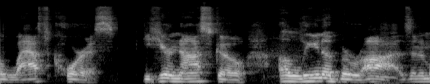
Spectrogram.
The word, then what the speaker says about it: Alina Baraz: was i i did not know how to pronounce her name for the longest time i thought it was alaina perez but then like i heard like i so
